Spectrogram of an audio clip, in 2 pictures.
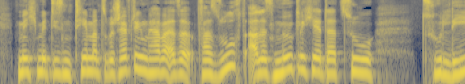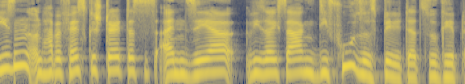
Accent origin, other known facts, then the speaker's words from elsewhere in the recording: Bavaria, Germany; Ich komme aus Bayern mit sehr viel Wurst und Brot und Käse und so.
